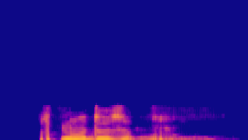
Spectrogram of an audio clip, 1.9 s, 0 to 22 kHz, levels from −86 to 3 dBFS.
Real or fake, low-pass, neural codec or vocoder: fake; 5.4 kHz; codec, 16 kHz, 4 kbps, X-Codec, HuBERT features, trained on LibriSpeech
